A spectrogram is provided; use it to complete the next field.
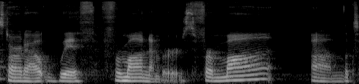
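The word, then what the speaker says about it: Fermat: I want to start out with Vermont numbers for MA looks like it's format but it's pronounced per ma Pierre de for ma was a French mathematician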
